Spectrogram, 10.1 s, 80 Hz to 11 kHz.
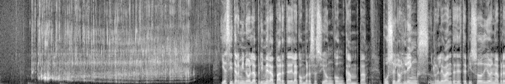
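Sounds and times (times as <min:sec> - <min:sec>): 
drinking water pouring into a glass: 0:00.6 - 0:04.6
speech: 0:04.4 - 0:10.0.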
